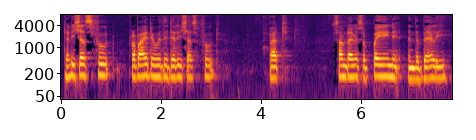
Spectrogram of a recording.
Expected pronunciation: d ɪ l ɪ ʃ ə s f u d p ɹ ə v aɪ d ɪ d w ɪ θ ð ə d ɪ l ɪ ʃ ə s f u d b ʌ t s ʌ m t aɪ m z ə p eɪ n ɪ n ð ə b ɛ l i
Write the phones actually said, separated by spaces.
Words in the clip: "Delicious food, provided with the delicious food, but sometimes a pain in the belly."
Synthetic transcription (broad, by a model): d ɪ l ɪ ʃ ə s f u d p ɹ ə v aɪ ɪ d w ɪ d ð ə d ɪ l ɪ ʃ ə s f u d b ʌ t s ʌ m t aɪ m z ə p eɪ n ɪ n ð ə b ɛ l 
